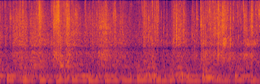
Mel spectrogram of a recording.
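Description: Lighter fluid spraying onto a bundle of fake identity documents in a trash can: a steady, hissing stream with faint pulsing bursts, running continuously over a low, droning hum with no voices.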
